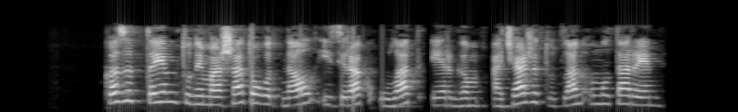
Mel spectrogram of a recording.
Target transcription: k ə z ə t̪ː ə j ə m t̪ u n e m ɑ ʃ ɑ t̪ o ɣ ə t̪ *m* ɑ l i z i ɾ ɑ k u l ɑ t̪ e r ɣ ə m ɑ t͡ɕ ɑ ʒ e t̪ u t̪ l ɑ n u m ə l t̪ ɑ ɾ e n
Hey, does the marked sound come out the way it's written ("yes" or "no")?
no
